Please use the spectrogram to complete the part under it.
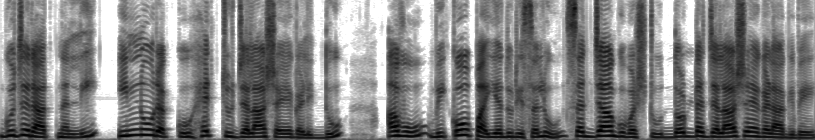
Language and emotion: Kannada, neutral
